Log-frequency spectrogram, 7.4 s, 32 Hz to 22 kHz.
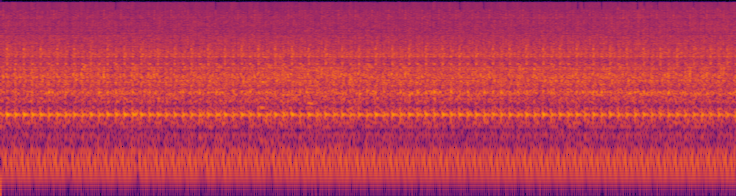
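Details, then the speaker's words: Nissan Patrol with a replacement TD42 diesel (previous one had cracked pistons and head), first run after not running three years; even idle with a steady beat of about ninety a minute and a hum riding on top. Abnormal noise, cause unknown. "all right well we can't figure out the noise at the moment but we're going to call it here it's uh running and driving yeah doesn't sound very good but just yeah that noise if it wasn't for that noise it would sound perfect"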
